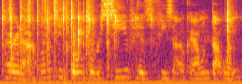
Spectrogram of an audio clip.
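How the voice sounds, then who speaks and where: A woman's voice: medium pitch, fairly even intonation, fairly quick, very noisy. A young woman with a Dutch Rotterdam accent, doing a casual livestream tarot reading and rambling through chat questions with lots of fillers. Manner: chatty, rambling, many fillers and self-corrections.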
